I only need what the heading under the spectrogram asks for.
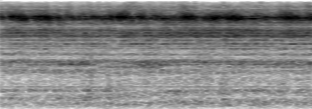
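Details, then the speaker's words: Pressurized Coleman white gas two-burner camp stove, one burner at full blast and the second, which relies on the first, simmering. A steady, unbroken rushing hiss with no sputter or popping. Normal burner operation. "So right now I'm full blast on one side, simmering on the other."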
